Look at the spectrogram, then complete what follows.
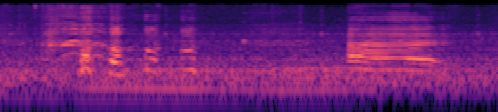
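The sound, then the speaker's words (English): A voice records an audio response inside a car, with a steady low road and engine rumble droning underneath throughout. “And you happen to be listening to this audio response that I'm recording in my car.”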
